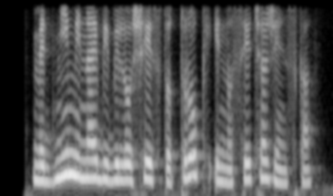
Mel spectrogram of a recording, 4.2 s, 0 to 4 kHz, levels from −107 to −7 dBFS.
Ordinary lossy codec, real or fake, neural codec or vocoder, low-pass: none; fake; codec, 16 kHz in and 24 kHz out, 1 kbps, XY-Tokenizer; 3.6 kHz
